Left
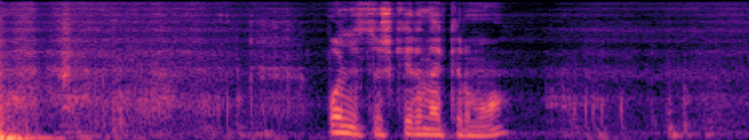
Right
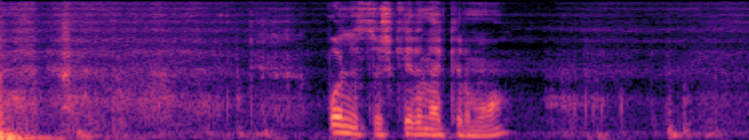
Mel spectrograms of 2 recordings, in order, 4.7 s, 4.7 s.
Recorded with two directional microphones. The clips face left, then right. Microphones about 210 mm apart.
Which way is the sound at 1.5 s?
10° right (ahead or behind).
